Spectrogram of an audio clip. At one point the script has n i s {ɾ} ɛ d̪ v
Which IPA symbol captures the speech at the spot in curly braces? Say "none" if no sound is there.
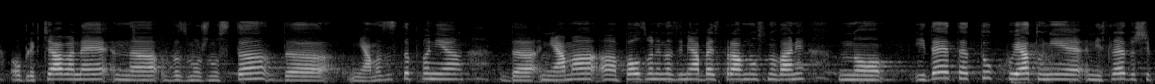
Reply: l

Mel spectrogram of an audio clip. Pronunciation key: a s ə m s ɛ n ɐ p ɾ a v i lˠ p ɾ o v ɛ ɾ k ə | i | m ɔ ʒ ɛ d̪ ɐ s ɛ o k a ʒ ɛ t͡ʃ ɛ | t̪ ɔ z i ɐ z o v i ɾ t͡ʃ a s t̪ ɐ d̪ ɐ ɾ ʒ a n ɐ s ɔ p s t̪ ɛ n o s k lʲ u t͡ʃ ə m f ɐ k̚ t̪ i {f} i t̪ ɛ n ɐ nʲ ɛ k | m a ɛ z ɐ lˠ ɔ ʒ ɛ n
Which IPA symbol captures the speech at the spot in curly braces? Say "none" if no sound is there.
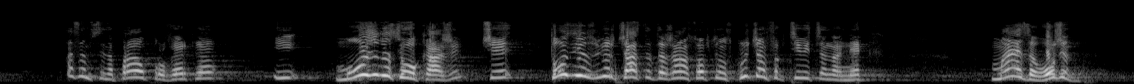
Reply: v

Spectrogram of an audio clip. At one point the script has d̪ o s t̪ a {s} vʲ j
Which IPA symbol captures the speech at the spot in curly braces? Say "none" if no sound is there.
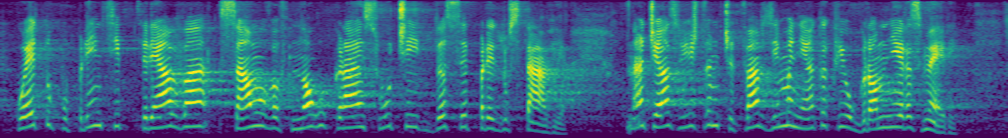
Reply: none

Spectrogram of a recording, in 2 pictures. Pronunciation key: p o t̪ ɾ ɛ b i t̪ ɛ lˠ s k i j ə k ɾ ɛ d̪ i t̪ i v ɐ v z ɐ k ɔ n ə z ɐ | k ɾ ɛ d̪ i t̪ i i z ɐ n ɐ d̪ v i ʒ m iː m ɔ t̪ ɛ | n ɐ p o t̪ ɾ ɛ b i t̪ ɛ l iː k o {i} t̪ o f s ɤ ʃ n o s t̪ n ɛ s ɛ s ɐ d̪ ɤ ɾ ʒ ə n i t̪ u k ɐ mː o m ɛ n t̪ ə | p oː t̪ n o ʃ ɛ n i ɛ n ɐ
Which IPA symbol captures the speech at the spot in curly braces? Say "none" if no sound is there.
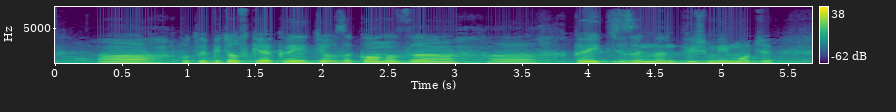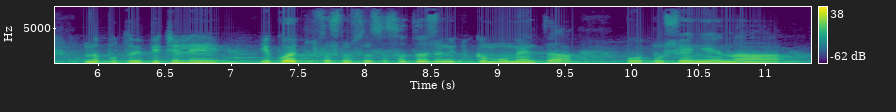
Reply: ɛ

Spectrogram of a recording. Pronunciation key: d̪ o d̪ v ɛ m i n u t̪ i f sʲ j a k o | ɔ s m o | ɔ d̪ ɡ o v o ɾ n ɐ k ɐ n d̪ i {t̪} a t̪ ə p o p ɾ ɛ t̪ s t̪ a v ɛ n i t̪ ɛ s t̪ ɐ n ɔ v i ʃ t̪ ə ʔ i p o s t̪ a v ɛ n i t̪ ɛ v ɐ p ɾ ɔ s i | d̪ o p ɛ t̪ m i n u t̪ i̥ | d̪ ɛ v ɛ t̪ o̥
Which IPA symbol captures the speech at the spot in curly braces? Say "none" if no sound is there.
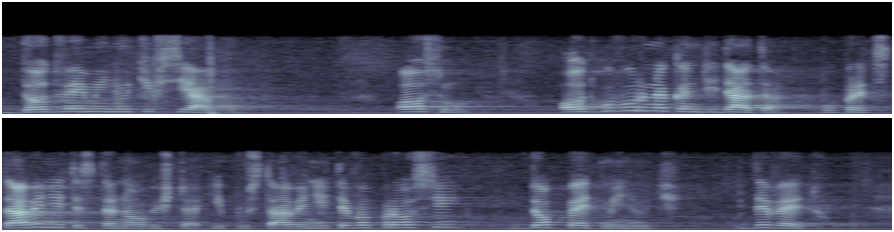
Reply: d̪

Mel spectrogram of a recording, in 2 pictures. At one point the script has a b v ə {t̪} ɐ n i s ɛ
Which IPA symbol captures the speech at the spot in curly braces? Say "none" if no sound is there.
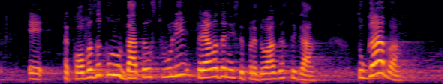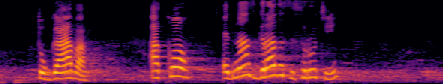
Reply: d̪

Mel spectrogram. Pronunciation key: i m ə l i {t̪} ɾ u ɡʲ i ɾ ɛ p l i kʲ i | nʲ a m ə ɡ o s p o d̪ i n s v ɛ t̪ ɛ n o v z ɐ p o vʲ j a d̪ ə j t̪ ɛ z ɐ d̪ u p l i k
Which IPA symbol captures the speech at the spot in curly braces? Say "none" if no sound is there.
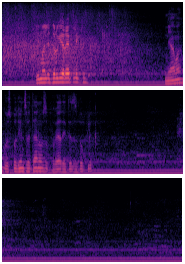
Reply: d̪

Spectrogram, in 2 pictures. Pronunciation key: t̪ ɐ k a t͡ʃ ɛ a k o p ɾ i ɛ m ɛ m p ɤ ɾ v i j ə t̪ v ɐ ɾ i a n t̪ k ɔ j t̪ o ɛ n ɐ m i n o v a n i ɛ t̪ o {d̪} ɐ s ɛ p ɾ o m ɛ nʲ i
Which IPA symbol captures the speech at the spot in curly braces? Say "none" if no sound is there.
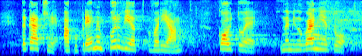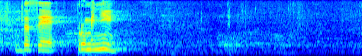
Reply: d̪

